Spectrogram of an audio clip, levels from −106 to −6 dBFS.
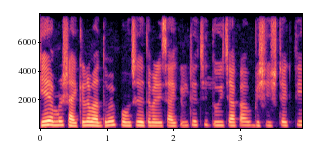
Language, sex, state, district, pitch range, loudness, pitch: Bengali, female, West Bengal, Kolkata, 225-255 Hz, -20 LUFS, 235 Hz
